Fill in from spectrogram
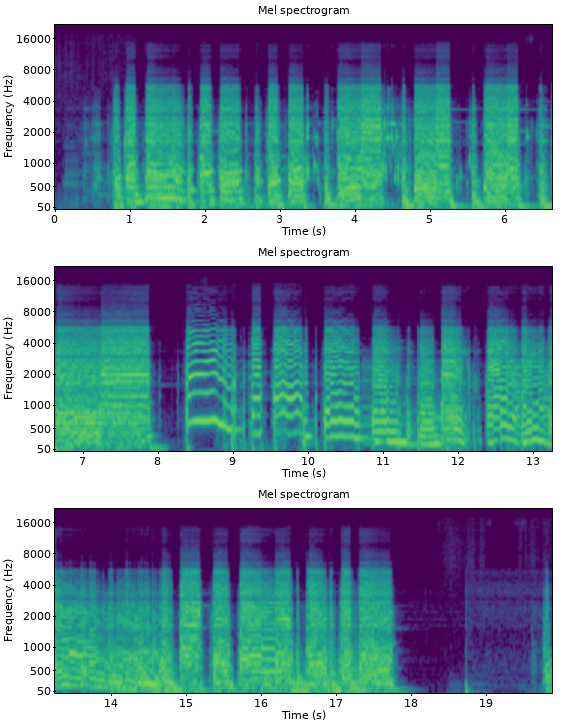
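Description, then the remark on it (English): Distorted electric guitar through an amp and delay pedal: choppy rhythmic chords, then wavering single-note lines with echoing repeats, more chugging chords, and a sudden stop into silence. No talking. “So I'm going to turn that off and then uh, establish the basic tones out of the amp and the guitar, and then we'll uh, we'll travel.”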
